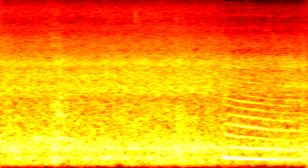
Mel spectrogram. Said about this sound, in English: There are people on this train platform.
